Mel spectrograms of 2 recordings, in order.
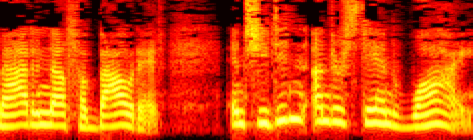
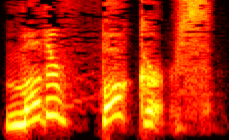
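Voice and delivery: higher, exasperated curse; loud outburst; 7 semitones higher than usual. A narrator's reading. Boy topping his friends' cursing, exasperated outburst. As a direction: burst out with the oath. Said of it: "Vincent somehow responded the loudest".

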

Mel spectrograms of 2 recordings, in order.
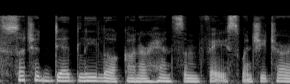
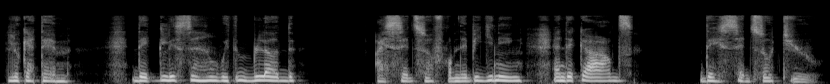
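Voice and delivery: put-on accented old seer, excited then ominous; old fortune teller, insistent. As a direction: warn like a village card reader. Old card reader's accented speech.

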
